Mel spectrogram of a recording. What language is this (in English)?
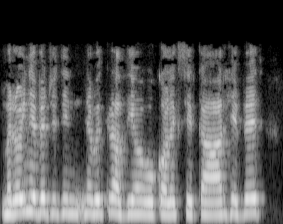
Welsh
